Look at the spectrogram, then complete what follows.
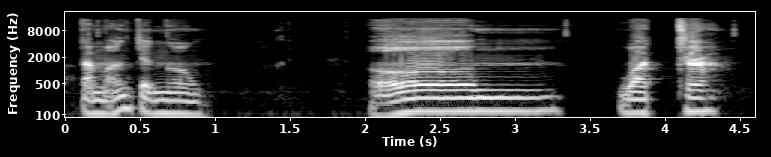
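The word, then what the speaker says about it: vajra: Chữ Vatra này là hai âm và mỗi âm là một nhịp ha. Vatra, Vatra. Vati, Vati. Vatra, Vati. Vatra. Chữ J này là J, J. Không phải, chúng ta không có đọc là Watara. Chúng ta đọc Watara là thành ba âm rồi, không?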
